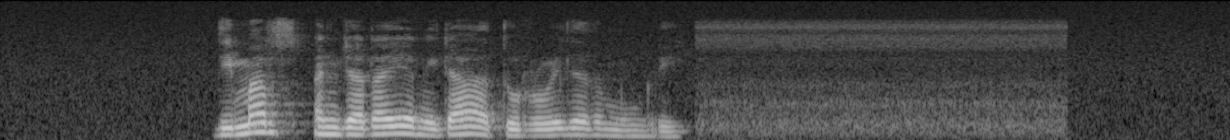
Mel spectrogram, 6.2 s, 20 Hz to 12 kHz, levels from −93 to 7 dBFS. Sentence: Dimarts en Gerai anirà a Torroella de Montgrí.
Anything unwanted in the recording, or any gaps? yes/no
no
